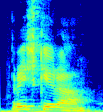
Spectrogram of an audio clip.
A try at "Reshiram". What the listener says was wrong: No, non è un sk. Come Ed Sheeran.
